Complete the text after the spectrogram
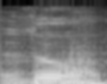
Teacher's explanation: জালকে একেবারে পাতলা করে উচ্চারণ করা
